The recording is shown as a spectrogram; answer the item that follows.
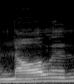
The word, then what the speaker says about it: New Orleans: from New Orleans now how do you say New Orleans New Orleans New Orleans okay I love it I love it you have norleans nans and all those uh New Orleans New Orleans yeah no oron that that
